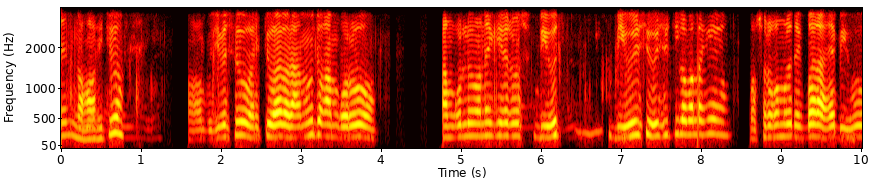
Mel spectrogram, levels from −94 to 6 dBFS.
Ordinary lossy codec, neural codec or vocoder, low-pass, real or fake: Opus, 64 kbps; none; 3.6 kHz; real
